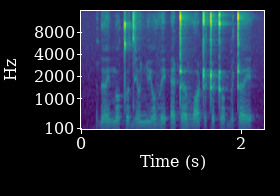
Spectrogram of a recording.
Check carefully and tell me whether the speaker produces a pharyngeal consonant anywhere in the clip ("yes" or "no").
no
